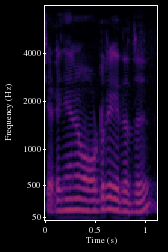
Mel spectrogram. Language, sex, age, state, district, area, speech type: Malayalam, male, 30-45, Kerala, Palakkad, rural, spontaneous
